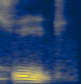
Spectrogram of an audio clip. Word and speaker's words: suite: Both words are pronounced alike. Air. The last, sweet and sweet. Sweet and sweet.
